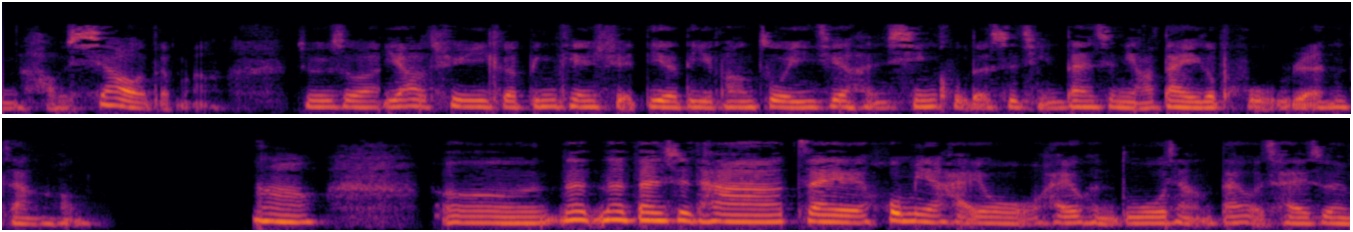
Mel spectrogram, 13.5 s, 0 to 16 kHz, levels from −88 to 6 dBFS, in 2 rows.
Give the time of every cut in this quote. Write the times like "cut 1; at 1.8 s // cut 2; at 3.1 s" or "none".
cut 1; at 1.9 s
